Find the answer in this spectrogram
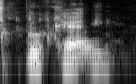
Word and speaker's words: Bouquet: This is Miss Bouquet. It's spelled bucket, but she stabbed the last person who called her that.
